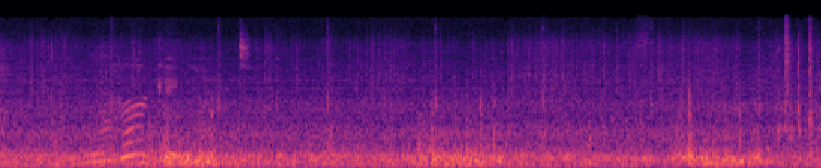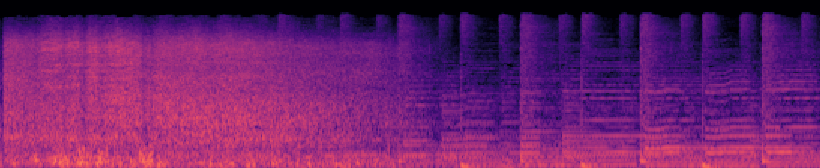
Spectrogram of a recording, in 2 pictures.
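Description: Low rumble of a car driving in the rain, with faint voices. About five seconds in, a steady hiss takes over for a couple of seconds, and music with a steady beat starts near the end.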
